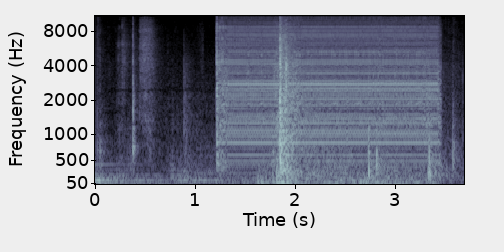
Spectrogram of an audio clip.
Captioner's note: door Buzzes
